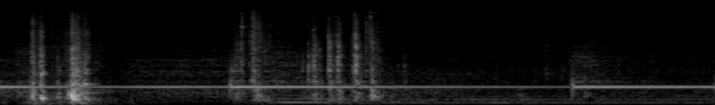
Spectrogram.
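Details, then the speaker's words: Buick LeSabre, key on after replacing the fuel pump (old pump delivered no fuel at the feed line): steady, even mid-pitched hum of the pump priming to fill the rail; normal fuel pump priming. "hopefully it ain't leaking we'll run her a few times to get the fuel up to the rail"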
